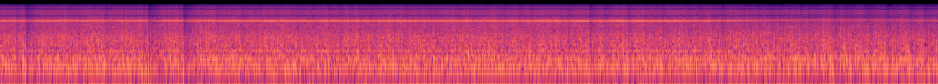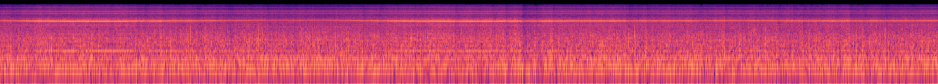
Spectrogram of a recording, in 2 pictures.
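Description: Radio-controlled model airplane in flight, heard from its onboard camera: the motor and propeller run steadily with a high whine that shifts slightly up and down in pitch a few times, over a constant rush of air.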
